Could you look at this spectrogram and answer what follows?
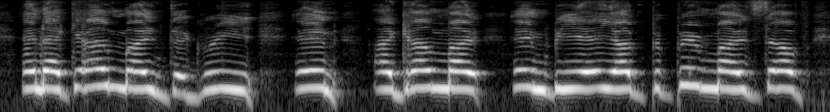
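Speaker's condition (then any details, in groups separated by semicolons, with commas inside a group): Cerebral palsy; no voice control, unusual voice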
